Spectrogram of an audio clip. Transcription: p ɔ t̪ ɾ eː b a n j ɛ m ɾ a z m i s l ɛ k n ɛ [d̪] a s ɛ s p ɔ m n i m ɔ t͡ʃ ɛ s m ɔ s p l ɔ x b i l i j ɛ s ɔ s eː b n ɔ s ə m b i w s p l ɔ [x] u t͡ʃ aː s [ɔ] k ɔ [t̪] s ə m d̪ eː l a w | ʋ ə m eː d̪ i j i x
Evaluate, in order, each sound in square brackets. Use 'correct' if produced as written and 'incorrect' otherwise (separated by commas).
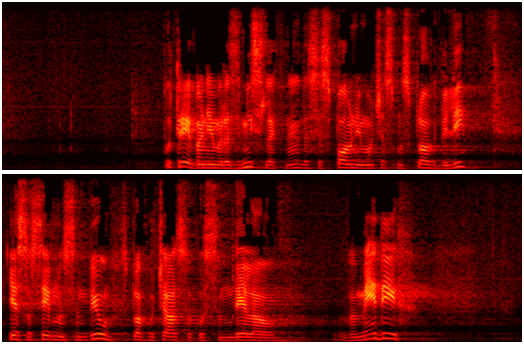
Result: correct, correct, incorrect, incorrect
